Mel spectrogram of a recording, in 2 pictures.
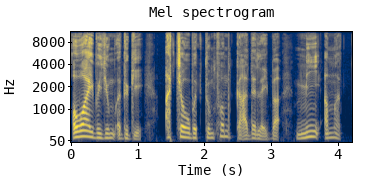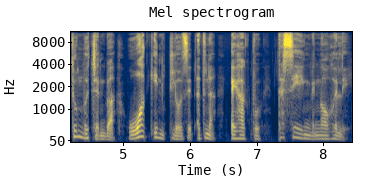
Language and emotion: Manipuri, surprised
